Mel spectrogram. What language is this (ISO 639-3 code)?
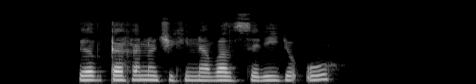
cux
